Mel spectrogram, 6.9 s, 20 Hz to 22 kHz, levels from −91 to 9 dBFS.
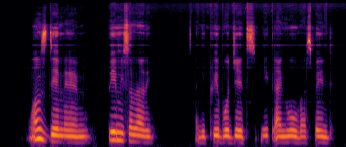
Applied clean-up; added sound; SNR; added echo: neural mask model DeepFilterNet 3.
